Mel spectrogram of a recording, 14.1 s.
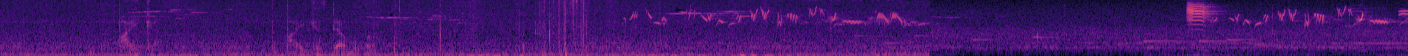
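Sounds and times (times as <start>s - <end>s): wind rumbling on microphone: 0.0s - 9.3s
songbird twittering: 1.1s - 9.8s, 11.9s - 14.0s.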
